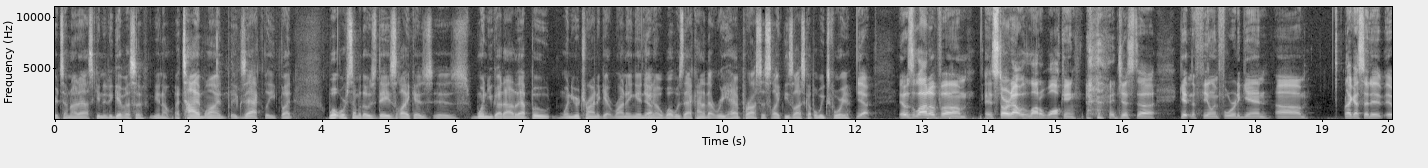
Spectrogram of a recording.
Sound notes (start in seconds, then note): 15.3 chuckling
